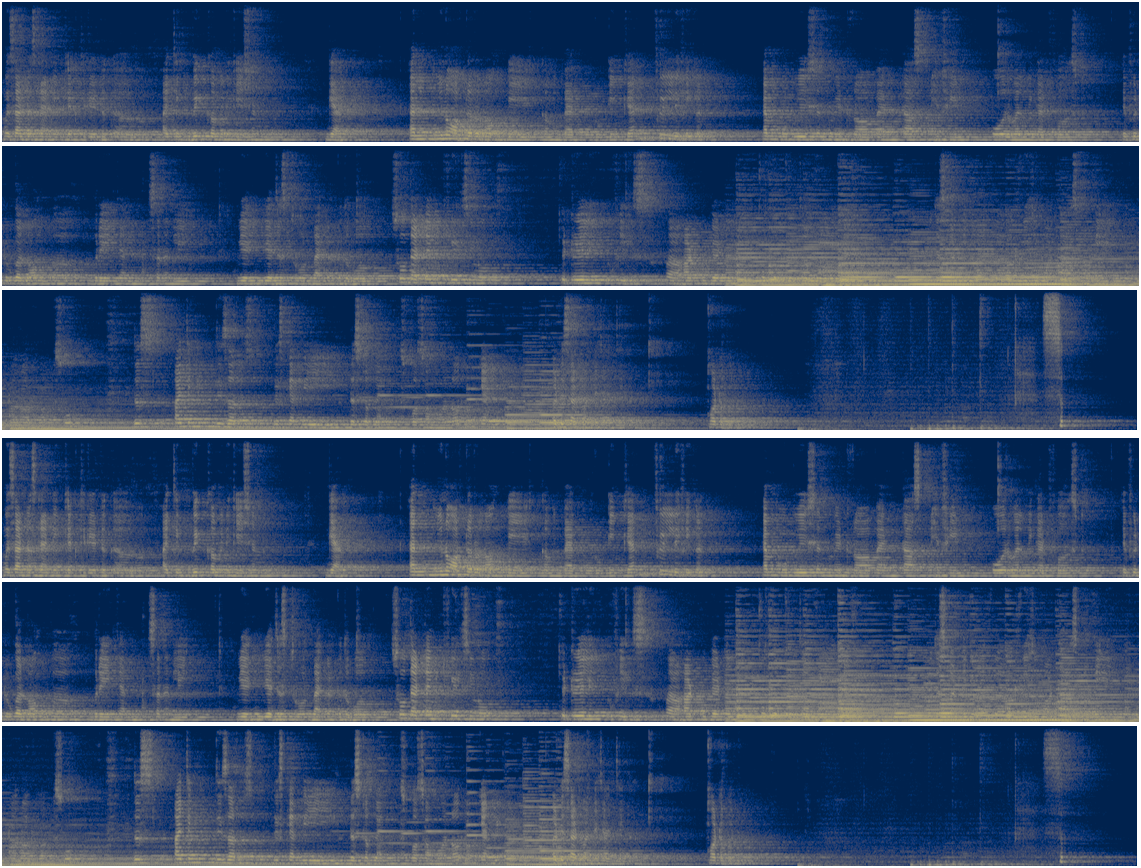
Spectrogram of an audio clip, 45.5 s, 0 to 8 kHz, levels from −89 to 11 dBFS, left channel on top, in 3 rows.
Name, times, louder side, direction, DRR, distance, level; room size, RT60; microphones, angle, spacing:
voice 1, 0.0-3.7 4.3-4.6 5.4-9.4 10.1-12.8 13.2-14.4 14.9-17.7 18.3-20.1 20.4-21.7 22.6-26.6 27.5-31.3 31.7-37.0 37.7-38.7 39.7-40.3, right 1 dB, 30° right, 2 dB, 3.3 m, -27 dB
sound 1, 24.8-37.8, equal, 85° right, 2.3 m, -23 dB
voice 2, 41.2-41.7 42.5-44.5, left 3 dB, 85° left, 6 dB, 1.7 m, -37 dB
28.0 x 24.5 x 7.8 m, 3.0 s
head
